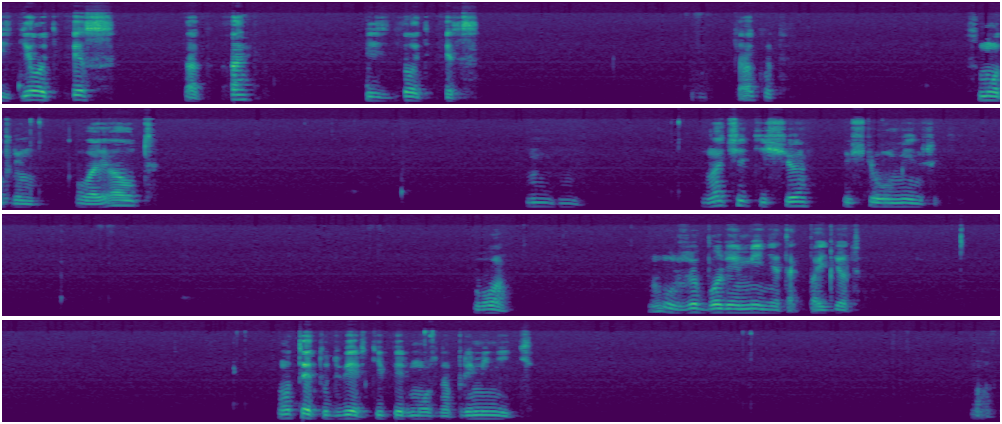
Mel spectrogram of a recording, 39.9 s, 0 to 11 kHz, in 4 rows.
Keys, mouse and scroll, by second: 10.5 click, 11.5-12.0 scroll up 2, 12.0 scroll down 1, 12.1-12.4 scroll down 3, 12.4-13.2 scroll up 2, 24.0 click, 24.7-25.2 scroll up 2, 25.2 middle click, 26.5-27.8 scroll down 2, 27.8 scroll down 1, 29.8-30.4 scroll down 2, 30.9 middle click, 30.9 scroll down 1, 32.3 click, 38.5-39.0 scroll up 2, 39.0 shift+middle click.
